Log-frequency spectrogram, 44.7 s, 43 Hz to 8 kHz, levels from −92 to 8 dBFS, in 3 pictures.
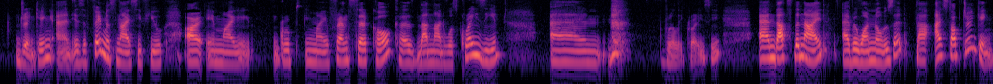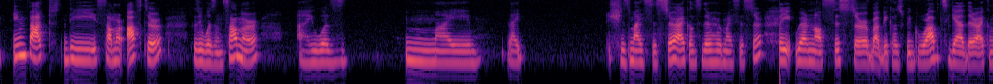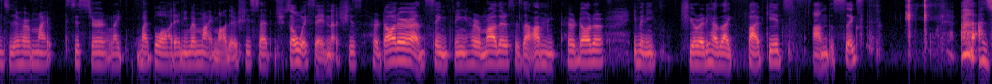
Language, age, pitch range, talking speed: English, 20-39, 160-205 Hz, 150 wpm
